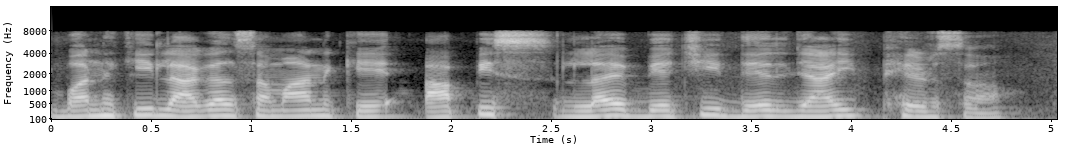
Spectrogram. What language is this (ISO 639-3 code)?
mai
